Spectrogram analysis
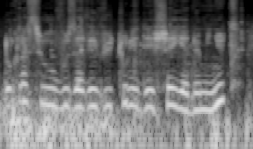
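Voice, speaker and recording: A woman's voice: mid-range voice, steady tone, fast talker, dark tone. Woman gardener, chatty, winded and congested, outdoors with light wind. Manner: chatty, showing viewers around, sniffly. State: a bit out of breath, stuffy nose. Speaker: gardening vlogger. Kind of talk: casual garden vlog. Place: outdoors in a garden by a greenhouse, windy. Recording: faint wind noise outdoors.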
